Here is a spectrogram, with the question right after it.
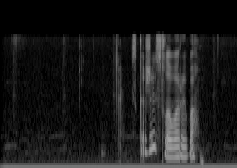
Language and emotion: Russian, neutral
